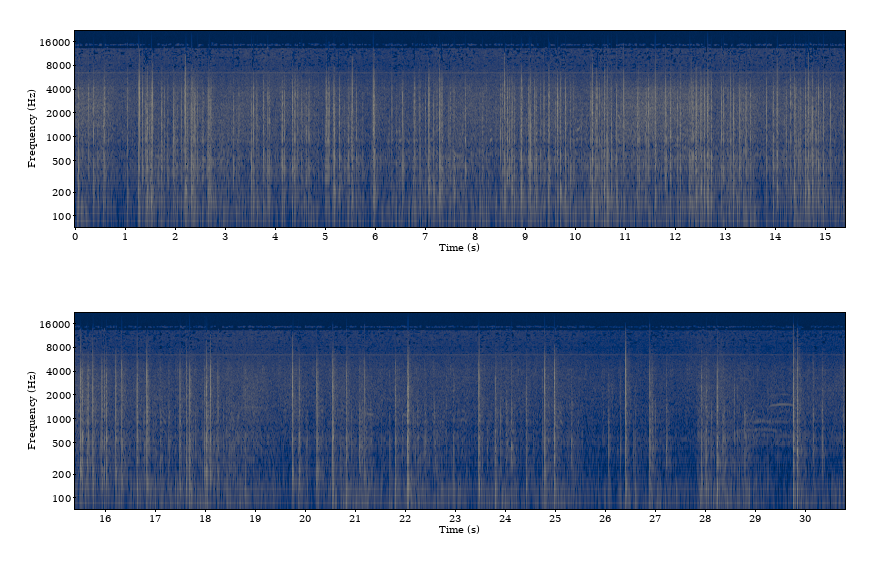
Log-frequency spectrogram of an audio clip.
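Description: Fireworks display: a continuous barrage of bangs and crackles from aerial shells bursting. It is dense and loud through most of the stretch and grows sparser and quieter in the last third.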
